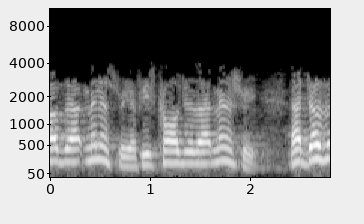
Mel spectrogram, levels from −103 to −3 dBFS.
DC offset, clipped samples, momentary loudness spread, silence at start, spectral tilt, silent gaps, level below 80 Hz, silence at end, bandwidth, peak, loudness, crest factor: under 0.1%; under 0.1%; 10 LU; 0 s; -13 dB/octave; none; -64 dBFS; 0 s; 3.5 kHz; 0 dBFS; -16 LUFS; 16 dB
